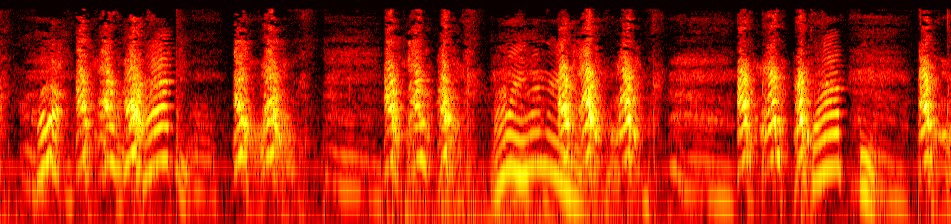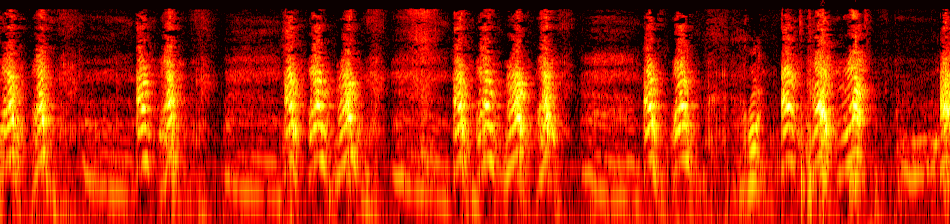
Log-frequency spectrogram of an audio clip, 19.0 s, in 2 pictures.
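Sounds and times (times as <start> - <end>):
dog barking in sharp bursts: 0.7 - 1.7, 2.3 - 3.0, 3.8 - 4.7, 5.5 - 6.6, 7.4 - 8.2, 9.2 - 10.2, 10.9 - 11.5, 12.4 - 13.3, 14.0 - 15.2, 15.9 - 16.6, 17.3 - 18.3.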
